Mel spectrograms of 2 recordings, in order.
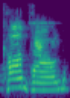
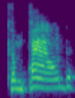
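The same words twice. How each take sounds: First: The stress is on the first syllable. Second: The stress is on the second syllable. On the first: It is used as a noun. "we're going to stress the first syllable and give it a short O" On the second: It is used as a verb. "we're going to stress that second syllable and give this a schwa"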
